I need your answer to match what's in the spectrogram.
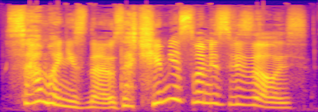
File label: idle, woman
